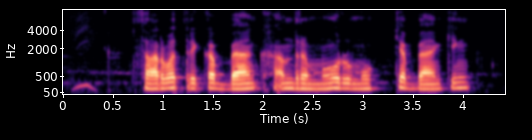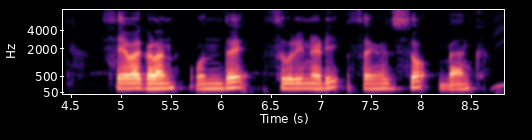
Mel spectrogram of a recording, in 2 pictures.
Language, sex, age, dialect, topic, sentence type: Kannada, male, 25-30, Dharwad Kannada, banking, statement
